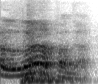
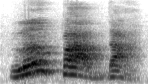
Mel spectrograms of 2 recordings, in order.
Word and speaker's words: lâmpada: Lâmpada. Percebeu que essa sílaba é forte, professor? Essa sílaba tem potência, essa sílaba é uma sílaba tônica, é uma sílaba forte, é uma sílaba que eu acredito que é para ser acentuada. É mesmo, professor? Isso mesmo. Lâmpada é uma palavra proparoxítona.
